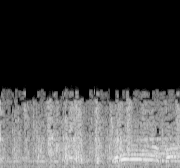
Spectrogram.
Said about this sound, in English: Did you hear it? Yeah, over in that direction. They call for help. Recognize the voices? Si, senor, it is them.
